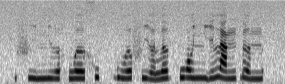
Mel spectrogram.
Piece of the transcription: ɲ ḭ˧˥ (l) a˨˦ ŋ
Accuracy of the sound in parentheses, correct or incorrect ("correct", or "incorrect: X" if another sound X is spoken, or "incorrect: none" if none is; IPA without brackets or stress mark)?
correct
